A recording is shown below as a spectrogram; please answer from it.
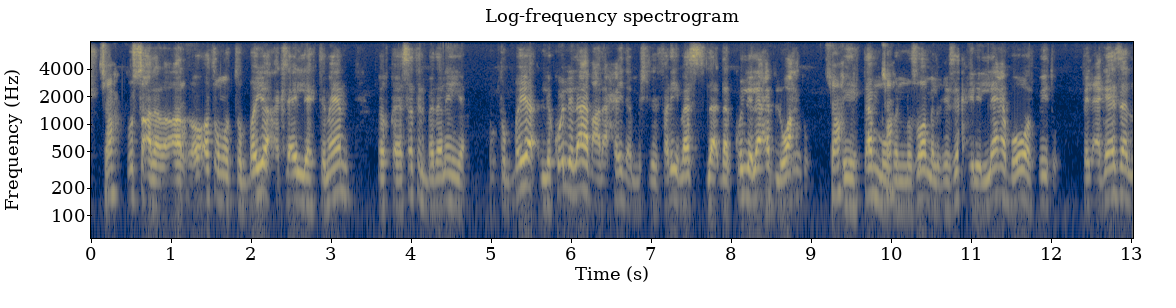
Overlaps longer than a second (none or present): none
